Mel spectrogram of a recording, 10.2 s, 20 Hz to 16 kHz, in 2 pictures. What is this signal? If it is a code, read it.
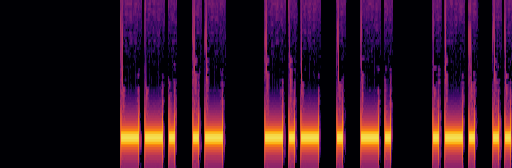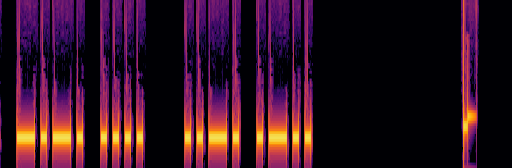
Morse code, heard as a keyed tone, about 20 wpm, 700 Hz. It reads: GA KEN RICH FL
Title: K1USN SST QSO Practice - 20wpm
